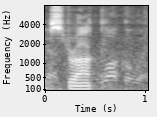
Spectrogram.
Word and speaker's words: Straka: So does anybody know Brandon Strzok? His last name is spelled Straka, S-T-R-A-K-A, but it's pronounced Strzok.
